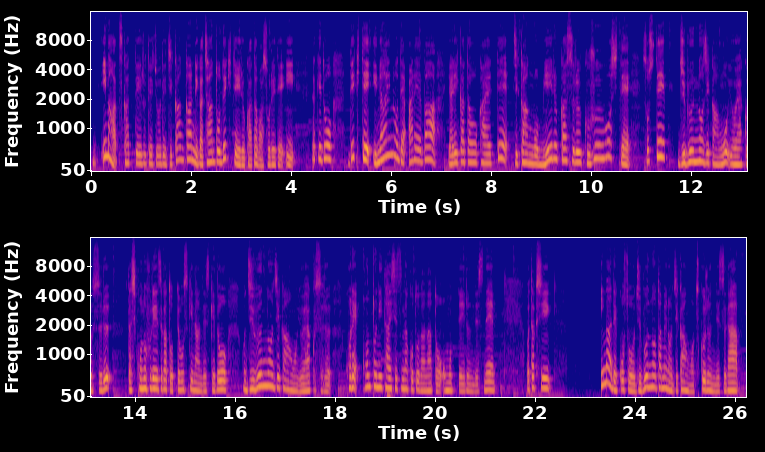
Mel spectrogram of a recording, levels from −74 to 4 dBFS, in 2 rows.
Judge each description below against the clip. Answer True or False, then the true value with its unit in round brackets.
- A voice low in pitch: False (210 Hz)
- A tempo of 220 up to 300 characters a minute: False (350 characters per minute)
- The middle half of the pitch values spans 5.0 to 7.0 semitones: True (5.8 semitones)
